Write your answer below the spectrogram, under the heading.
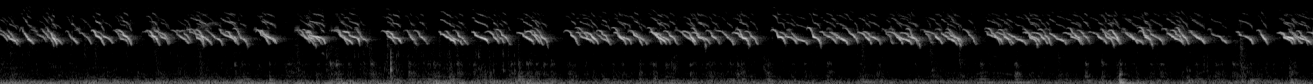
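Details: Three-week-old chickens kept apart from their mother chirp nonstop, a crowded chorus of sharp downward-sliding peeps packed closely together, steady and noisy throughout.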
